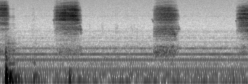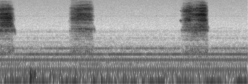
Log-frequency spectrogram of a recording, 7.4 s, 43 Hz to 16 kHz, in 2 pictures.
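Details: Young wild barn owls being fed in a nest box give six soft, airy rasping snores about every 1.3 seconds, after an opening thump, with a low hum throughout.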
